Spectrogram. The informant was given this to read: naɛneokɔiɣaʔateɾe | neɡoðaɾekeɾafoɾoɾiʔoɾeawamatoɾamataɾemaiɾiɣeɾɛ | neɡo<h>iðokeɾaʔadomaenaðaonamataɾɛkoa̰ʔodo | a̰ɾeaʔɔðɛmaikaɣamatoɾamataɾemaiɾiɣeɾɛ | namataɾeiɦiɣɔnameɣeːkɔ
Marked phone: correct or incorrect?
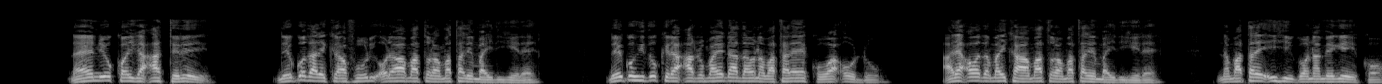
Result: correct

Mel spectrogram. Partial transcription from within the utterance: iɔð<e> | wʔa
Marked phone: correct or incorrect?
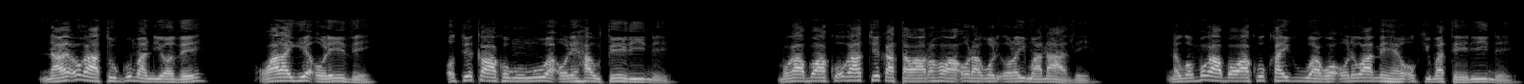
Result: correct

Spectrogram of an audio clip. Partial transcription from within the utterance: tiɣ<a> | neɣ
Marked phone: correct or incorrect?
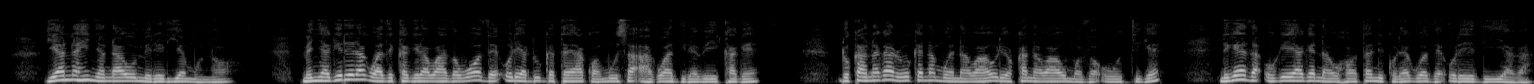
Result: incorrect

